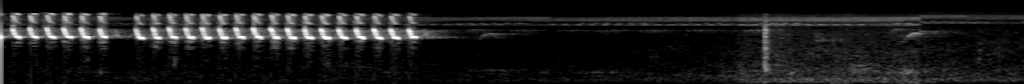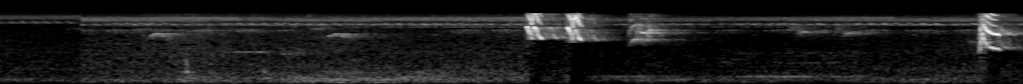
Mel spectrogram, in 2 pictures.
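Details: White-rumped shama master song for training birds, rich in fill phrases: a fast, high, rattling trill for two seconds, then mostly quiet background with a few brief high notes.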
